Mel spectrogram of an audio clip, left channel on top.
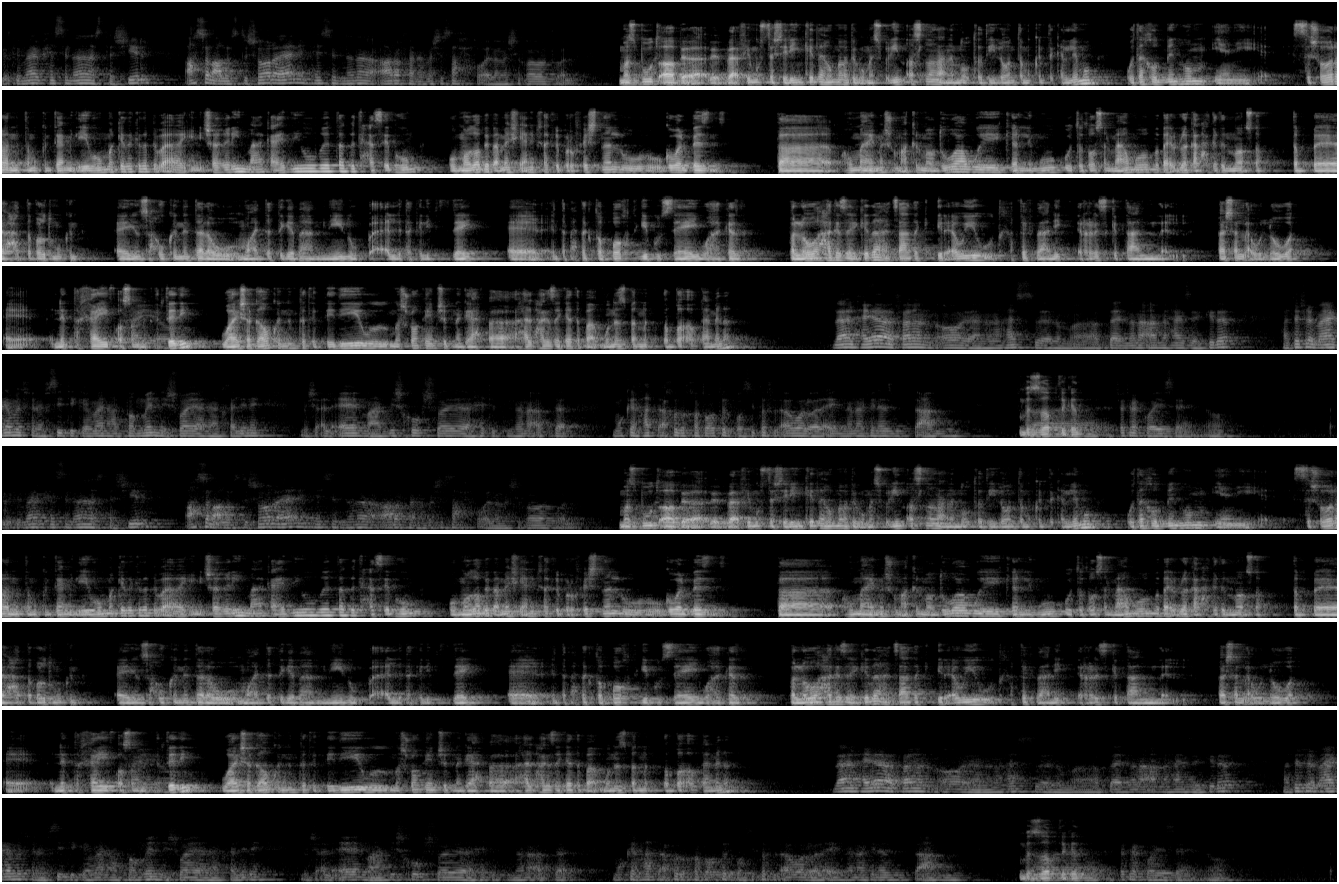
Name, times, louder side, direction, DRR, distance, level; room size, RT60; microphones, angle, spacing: voice 1, 0.0-1.5 1.8-5.8 6.3-7.3 35.3-35.6 41.2-41.9 48.4-63.0 63.5-65.7, left 3 dB, 70° left, 5 dB, 0.8 m, -39 dB
voice 2, 6.2-10.9 11.3-12.7 12.9-17.5 17.8-20.6 21.1-25.9 26.3-27.5 27.8-31.4 31.8-34.1 34.6-38.5 38.9-39.6 40.1-41.9 42.2-47.4 63.6-64.2, left 2 dB, 40° left, 10 dB, 0.5 m, -25 dB
13.5 x 6.5 x 3.9 m, 0.79 s
head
